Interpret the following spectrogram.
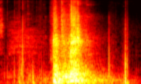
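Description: A loud thump with a short rattle starting about a second in and fading away, then one sharp click near the end: a part being handled on the bare floor of an old truck's cab.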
